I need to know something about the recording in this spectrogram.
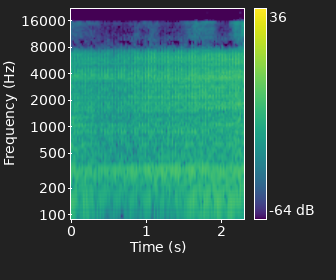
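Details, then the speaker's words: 1988 Tennant 255 Series II sweeper, unused for a long time, just fitted with a new fuel line, key on with booster on the dead battery: steady high-pitched hum and fast pulsing buzz with no engine firing; electric fuel pump priming. "It's probably gonna take a while to pump it. There it goes."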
